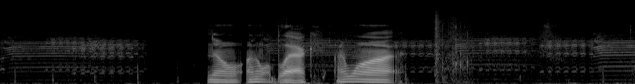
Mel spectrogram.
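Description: Sheep in the Minecraft video game bleat several times in quick succession with a wavering, nasal tone, loud and close, while someone talks over the game's background noise.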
